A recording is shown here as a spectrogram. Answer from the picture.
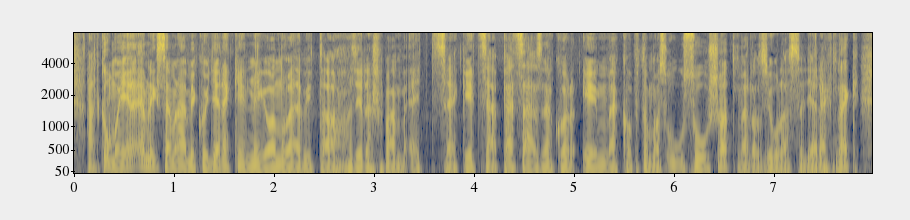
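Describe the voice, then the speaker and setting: Over noticeable background noise, a man speaks very fast with hardly any pauses in a very deep, low pitch. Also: ordinary pitch variation, dry, close sound with no echo. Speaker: radio host. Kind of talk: casual radio interview. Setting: studio.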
